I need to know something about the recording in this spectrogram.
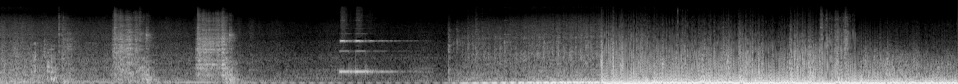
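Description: A tank engine rumbles low and steadily, growing louder partway through.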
